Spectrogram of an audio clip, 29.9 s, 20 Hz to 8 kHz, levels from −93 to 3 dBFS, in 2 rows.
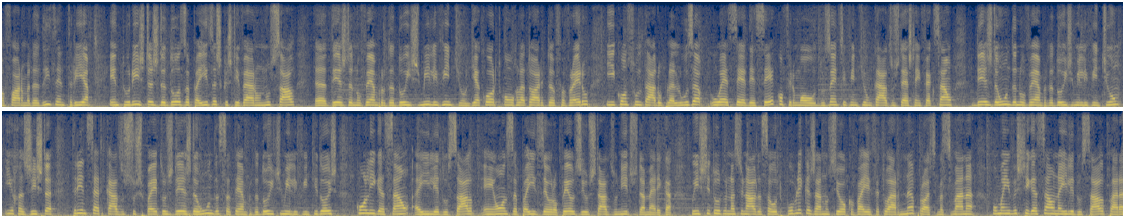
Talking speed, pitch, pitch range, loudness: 180 wpm, 200 Hz, 185-215 Hz, -16 LUFS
